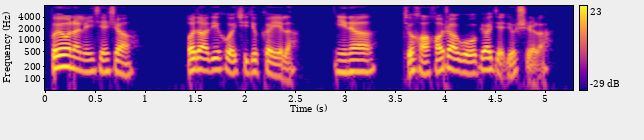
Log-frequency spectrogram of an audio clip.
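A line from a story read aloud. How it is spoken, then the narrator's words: Laughing. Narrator (Chinese): 我……笑道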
